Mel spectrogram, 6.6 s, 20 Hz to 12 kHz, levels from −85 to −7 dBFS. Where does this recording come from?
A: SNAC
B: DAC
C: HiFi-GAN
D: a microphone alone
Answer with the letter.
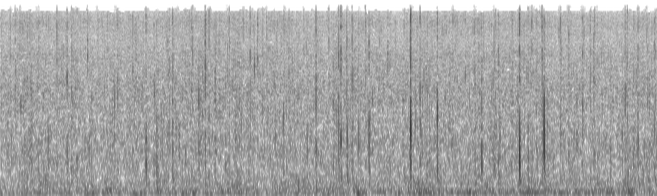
D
